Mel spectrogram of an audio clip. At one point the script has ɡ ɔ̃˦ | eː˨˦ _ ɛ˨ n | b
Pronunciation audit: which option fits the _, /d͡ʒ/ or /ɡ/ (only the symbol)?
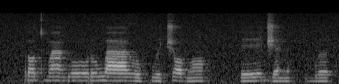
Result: d͡ʒ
